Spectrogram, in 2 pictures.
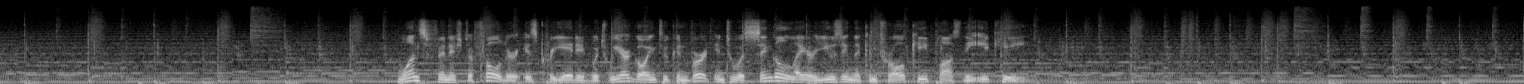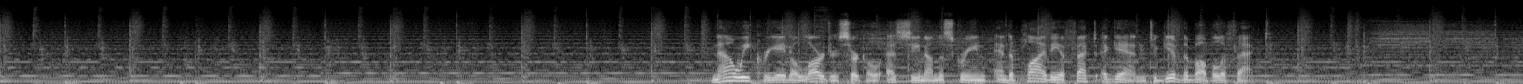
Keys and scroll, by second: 9.5 ctrl+e.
